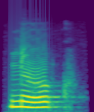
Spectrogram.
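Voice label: Maya, male; HABLA Y LENGUAJE; INALI; MayaYuc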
